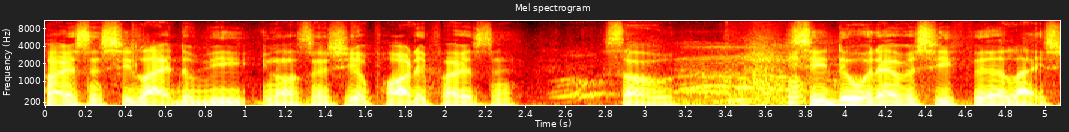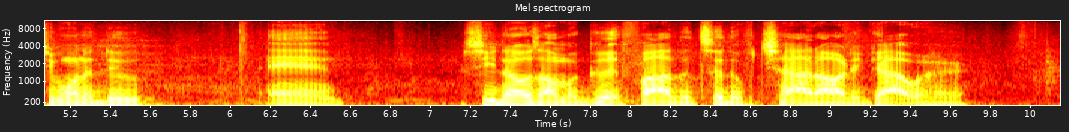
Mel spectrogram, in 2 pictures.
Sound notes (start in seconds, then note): 2.5 scoffs; 2.5 audience exclaims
